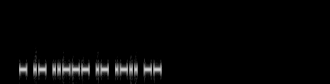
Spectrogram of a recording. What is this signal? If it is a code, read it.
Morse code, heard as a keyed tone, about 51 wpm, 700 Hz. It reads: TA2ALM
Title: DXCC-100 Call Signs - 6 Characters - 50wpm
